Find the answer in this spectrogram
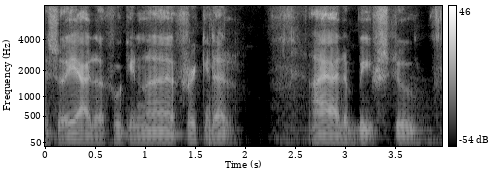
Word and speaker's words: frikandel: Grizzles got given a Dutch sausage, a frikandel. Uh, I know that's how it's said, frikandel, but I'm not sure if that's the right pronunciation. You got to say it with a Dutch accent, yeah.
